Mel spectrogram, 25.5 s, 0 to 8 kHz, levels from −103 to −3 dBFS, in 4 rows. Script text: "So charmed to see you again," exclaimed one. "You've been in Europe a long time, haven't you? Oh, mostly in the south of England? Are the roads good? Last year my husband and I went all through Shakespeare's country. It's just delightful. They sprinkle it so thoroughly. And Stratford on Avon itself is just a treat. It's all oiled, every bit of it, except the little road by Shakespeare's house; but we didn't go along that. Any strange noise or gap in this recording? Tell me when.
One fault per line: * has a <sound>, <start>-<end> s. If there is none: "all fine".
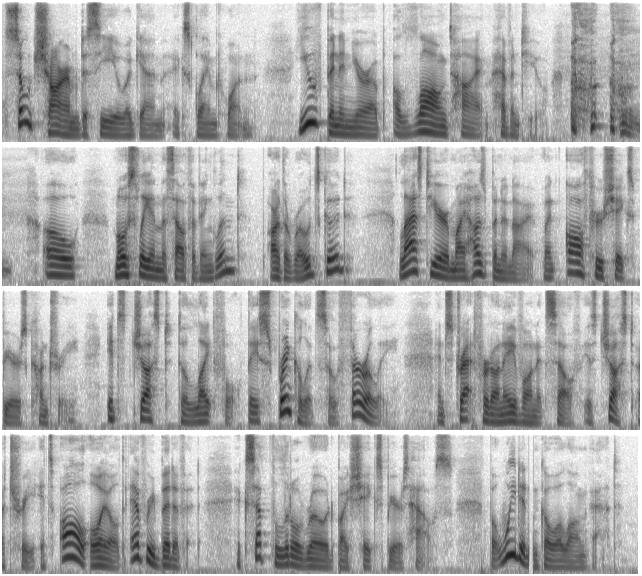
* has a cough, 5.7-6.5 s
* has a dropout, 24.4-24.5 s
